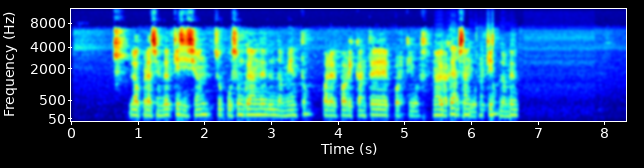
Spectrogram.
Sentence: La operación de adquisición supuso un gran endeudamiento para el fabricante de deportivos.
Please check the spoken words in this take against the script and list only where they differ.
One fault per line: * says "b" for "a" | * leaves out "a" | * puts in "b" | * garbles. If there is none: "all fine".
* garbles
